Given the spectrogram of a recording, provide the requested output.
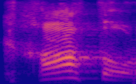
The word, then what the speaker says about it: Cathal: Cathal Ryan. Now that I know how to pronounce my dear brother's name, and I want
